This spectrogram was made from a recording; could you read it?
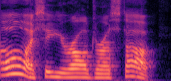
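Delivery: sarcastic delivery. Retelling a remark on someone not wearing a suit: imitating a sarcastic remark. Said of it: "that's sarcastic".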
